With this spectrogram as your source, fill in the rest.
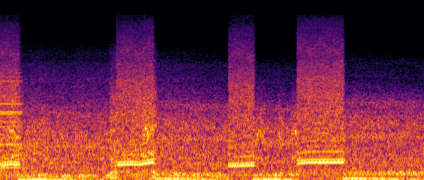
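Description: Car tyres squeal in short bursts.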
